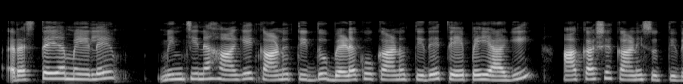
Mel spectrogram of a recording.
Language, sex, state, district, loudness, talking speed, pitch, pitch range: Kannada, female, Karnataka, Chamarajanagar, -16 LUFS, 90 wpm, 230 Hz, 215-255 Hz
